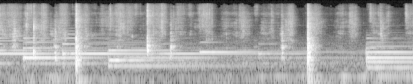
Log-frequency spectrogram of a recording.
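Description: Background music with held notes, over a few dull thumps of soft bread dough being kneaded and pressed down on a wooden board, the loudest about six seconds in.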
